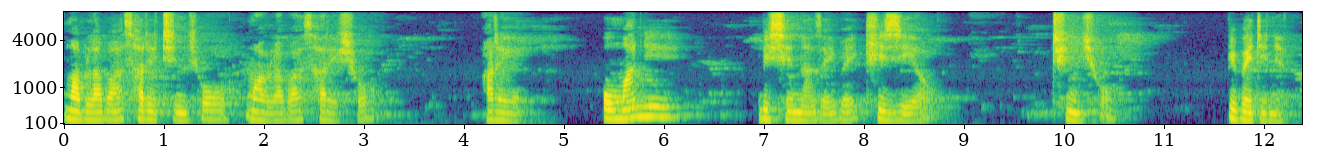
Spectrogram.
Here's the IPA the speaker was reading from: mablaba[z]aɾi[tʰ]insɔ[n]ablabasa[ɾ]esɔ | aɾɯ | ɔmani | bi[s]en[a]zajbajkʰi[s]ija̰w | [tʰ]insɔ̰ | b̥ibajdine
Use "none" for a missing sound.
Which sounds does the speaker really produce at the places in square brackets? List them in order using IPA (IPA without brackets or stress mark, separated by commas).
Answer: s, tʰ, m, ɾ, s, a, z, tʰ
